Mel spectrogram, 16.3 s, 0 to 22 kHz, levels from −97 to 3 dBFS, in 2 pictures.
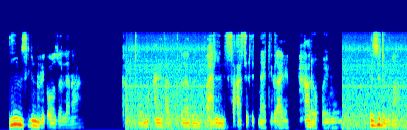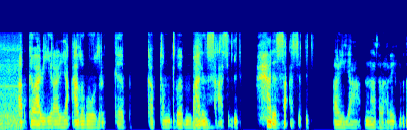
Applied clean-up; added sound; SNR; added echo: none; Motor vehicle (road) / Engine; 7 dB; none.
